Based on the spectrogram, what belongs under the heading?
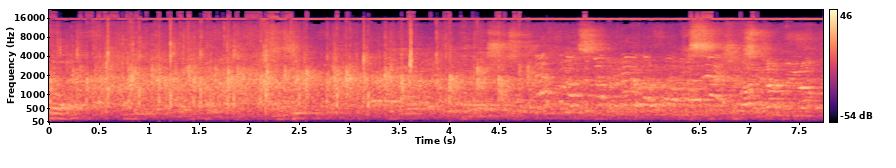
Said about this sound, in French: est-ce qu'on peut acclamer bien fort?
